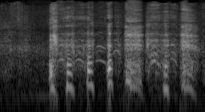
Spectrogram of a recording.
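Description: A man's voice making short, repeated non-word sounds, about five a second, starting about half a second in.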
